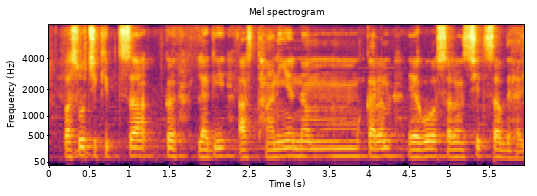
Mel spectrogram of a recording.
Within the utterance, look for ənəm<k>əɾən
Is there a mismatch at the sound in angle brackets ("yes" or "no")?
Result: no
